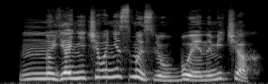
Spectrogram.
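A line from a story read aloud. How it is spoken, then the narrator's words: Exclaiming. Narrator (Russian): воскликнула Лакриста, на мгновение сбросив маску покорной любовницы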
